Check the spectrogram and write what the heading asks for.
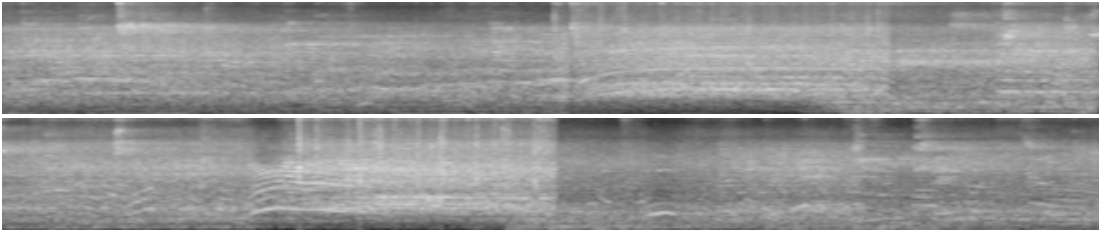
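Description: Basketball game on a hardwood court, heard amid the chatter and shouts of a packed gym crowd. A ball bounces, and shoes give short gliding squeaks, the clearest about three and seven seconds in.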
